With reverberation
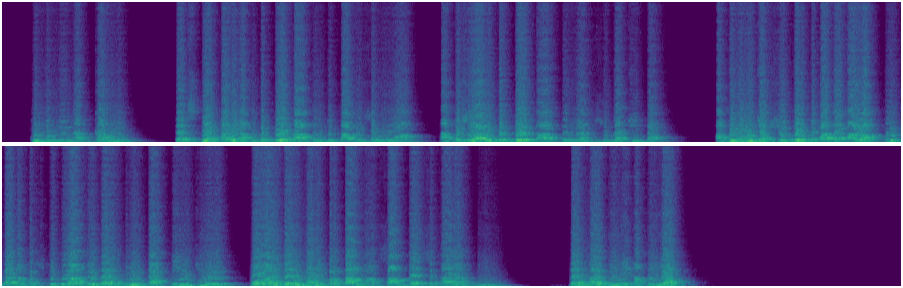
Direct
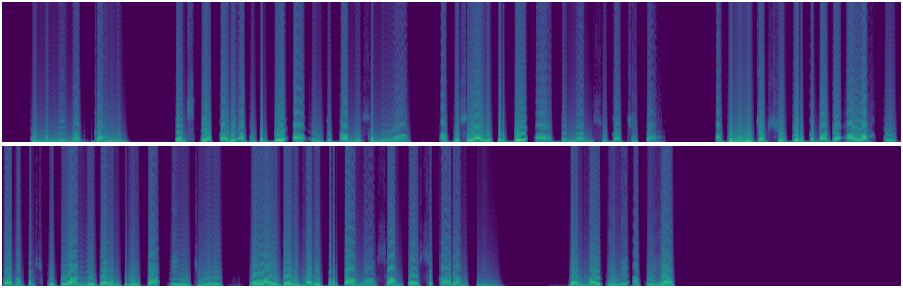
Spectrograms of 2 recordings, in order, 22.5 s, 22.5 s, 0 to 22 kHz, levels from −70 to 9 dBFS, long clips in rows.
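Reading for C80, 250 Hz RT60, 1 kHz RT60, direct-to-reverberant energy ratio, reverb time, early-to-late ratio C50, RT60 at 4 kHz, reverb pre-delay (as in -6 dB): 7.5 dB, 0.65 s, 0.55 s, -9.5 dB, 0.60 s, 3.0 dB, 0.50 s, 3 ms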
